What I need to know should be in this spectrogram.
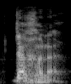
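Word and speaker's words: دخل: Kalimah itu kalau 3 huruf, itu membacanya huruf pertama langsung ditekan, biar enggak keliru. Qira'ah ini 3 huruf, kharaja 3 huruf, bacanya langsung qira'ah, kharaja, dakhala.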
